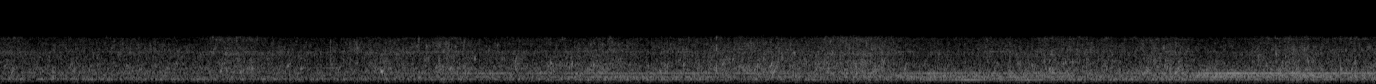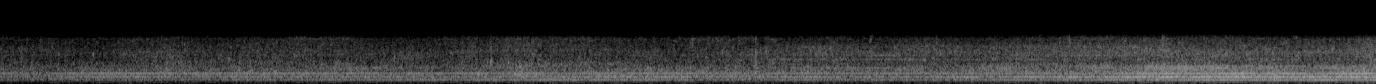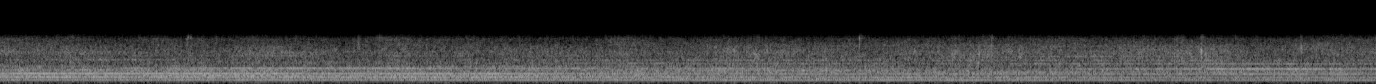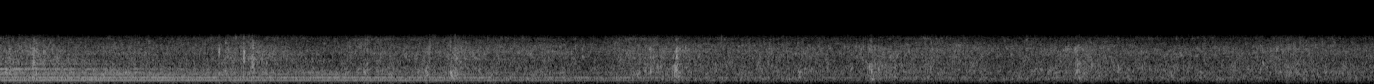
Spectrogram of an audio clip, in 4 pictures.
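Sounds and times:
engine droning hum: 0.0s - 55.0s.

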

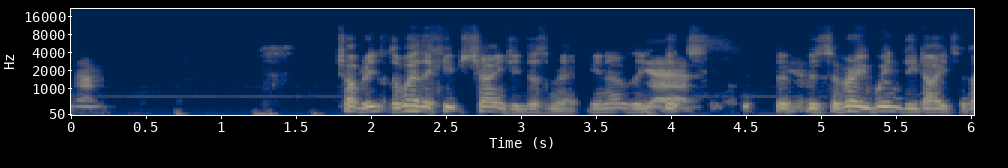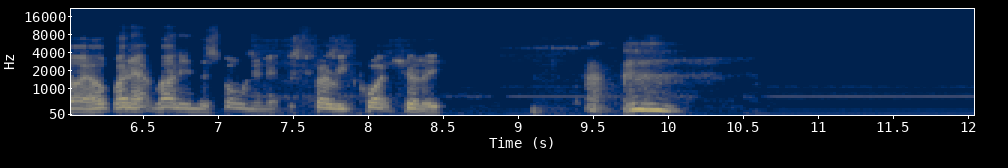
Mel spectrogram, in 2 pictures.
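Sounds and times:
faint steady electronic tone: 0.0s - 12.0s
person speaking: 1.8s - 8.5s.

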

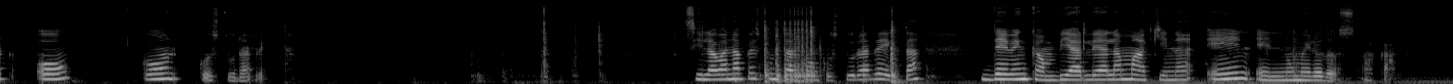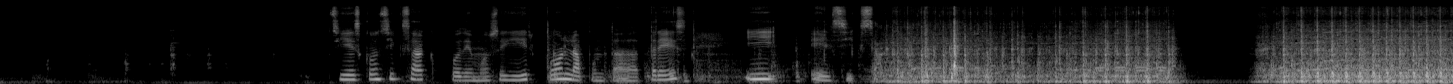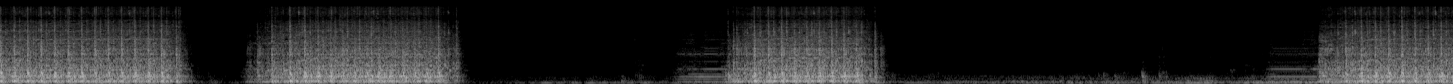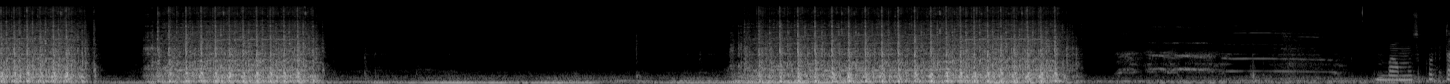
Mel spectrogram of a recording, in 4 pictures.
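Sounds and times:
sewing machine stitching: 7.6s - 9.1s, 20.0s - 26.4s, 27.0s - 33.8s, 35.8s - 38.0s, 41.6s - 47.0s, 50.8s - 54.5s.

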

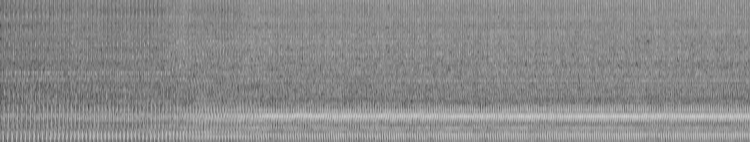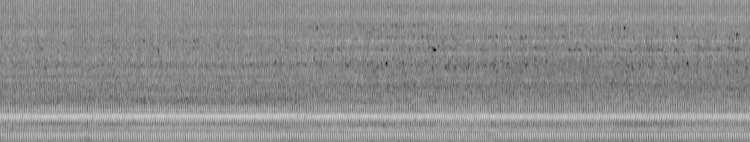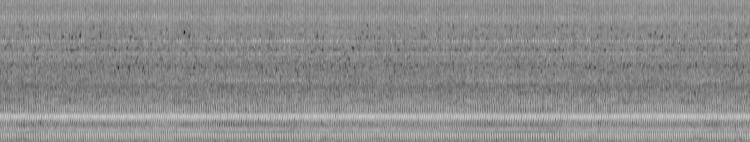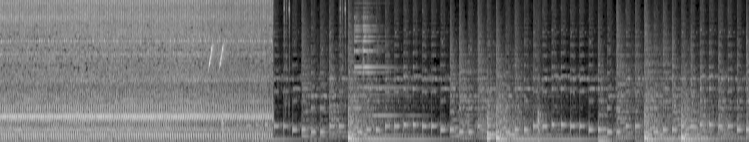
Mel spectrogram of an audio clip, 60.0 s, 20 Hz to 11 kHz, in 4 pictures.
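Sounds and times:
diesel engine idling: 0.0s - 50.8s
steady whine: 52.0s - 54.0s.

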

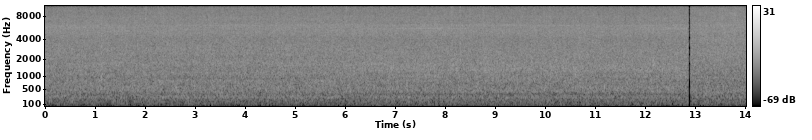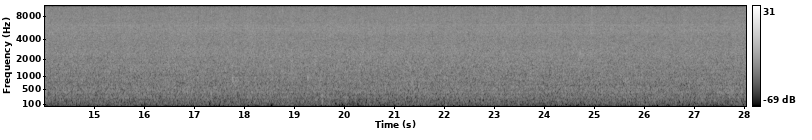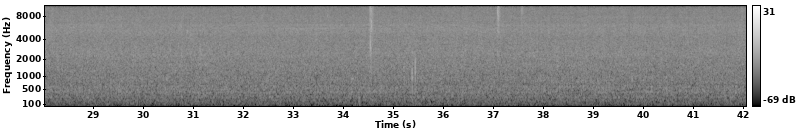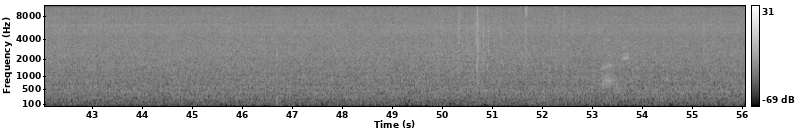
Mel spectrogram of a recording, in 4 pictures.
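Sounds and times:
stream water rushing: 0.0s - 56.0s.

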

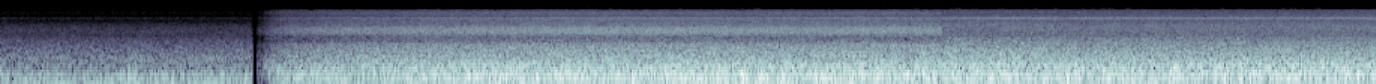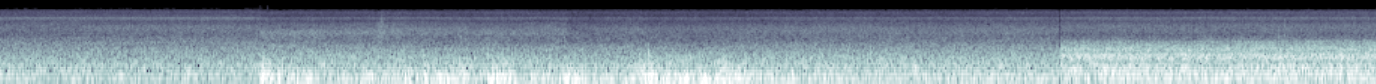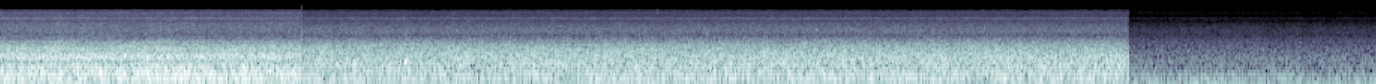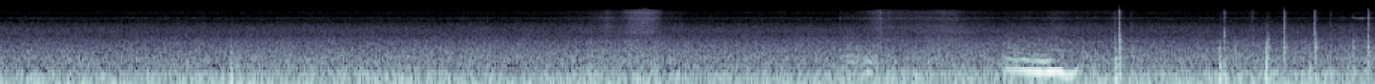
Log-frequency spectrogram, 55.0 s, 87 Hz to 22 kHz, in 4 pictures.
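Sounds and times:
wind buffeting microphone: 16.2s - 38.8s.

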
